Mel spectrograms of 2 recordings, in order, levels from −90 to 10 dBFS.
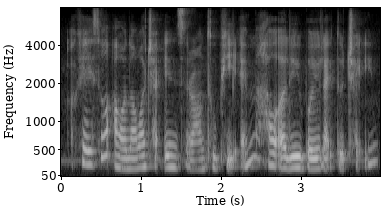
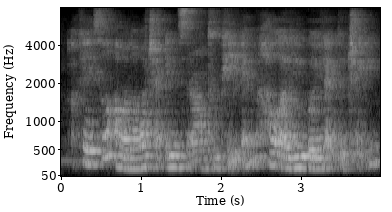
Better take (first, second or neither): first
